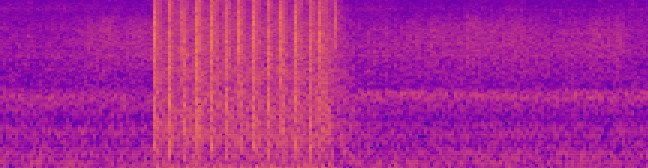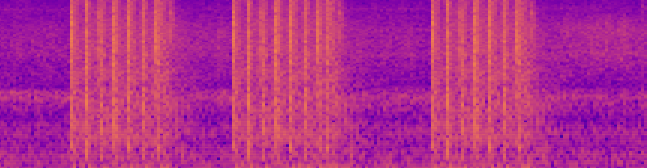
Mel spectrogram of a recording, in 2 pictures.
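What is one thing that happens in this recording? A heavy gun fires in short, rapid bursts.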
